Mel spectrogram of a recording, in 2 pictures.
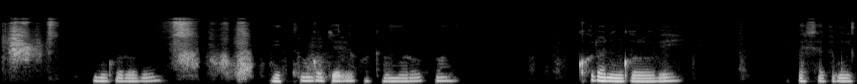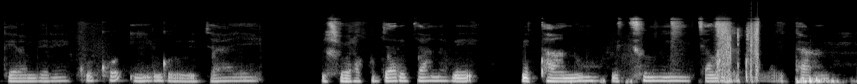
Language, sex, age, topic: Kinyarwanda, female, 18-24, agriculture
